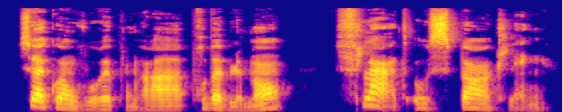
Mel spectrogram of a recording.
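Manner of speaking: normal talking voice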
